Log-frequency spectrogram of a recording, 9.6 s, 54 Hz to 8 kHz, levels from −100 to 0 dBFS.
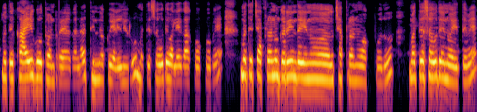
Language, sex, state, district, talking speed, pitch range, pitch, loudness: Kannada, male, Karnataka, Mysore, 120 wpm, 215-260 Hz, 235 Hz, -13 LUFS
